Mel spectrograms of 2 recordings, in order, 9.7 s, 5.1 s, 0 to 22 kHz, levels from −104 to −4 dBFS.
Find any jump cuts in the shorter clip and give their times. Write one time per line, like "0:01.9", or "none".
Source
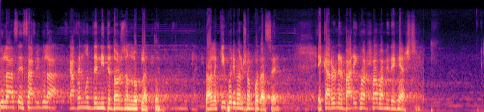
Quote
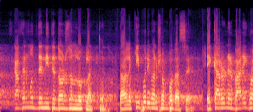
0:02.4
0:04.1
